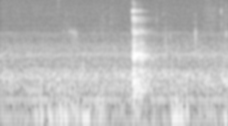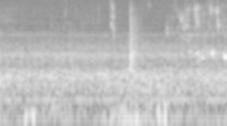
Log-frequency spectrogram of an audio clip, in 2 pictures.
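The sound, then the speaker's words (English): Wine is poured into a glass, just a little splash: a soft trickle and gentle splashing, with a brief clink of glass near the start and another faint tap later. “So if you have your wine, go ahead and finish off the cup, and then we're going to pour a new glass.”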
